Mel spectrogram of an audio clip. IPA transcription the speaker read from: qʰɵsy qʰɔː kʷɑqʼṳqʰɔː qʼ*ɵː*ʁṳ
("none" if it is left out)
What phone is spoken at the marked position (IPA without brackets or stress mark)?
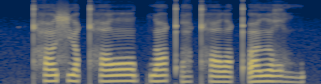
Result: ɵː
